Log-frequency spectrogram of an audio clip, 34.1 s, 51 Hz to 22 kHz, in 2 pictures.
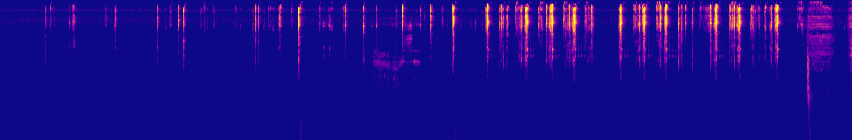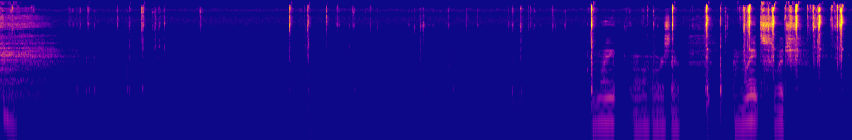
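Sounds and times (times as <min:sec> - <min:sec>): lock pick clicking in padlock: 0:09.0 - 0:15.6, 0:31.1 - 0:34.0.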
